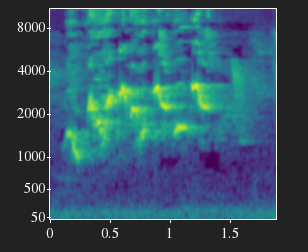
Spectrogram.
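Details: Magpie-robin in the wild gives a fast, tumbling phrase of bright whistled notes, rising and dipping in quick succession with a few sharp squeaky accents, loud and close.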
